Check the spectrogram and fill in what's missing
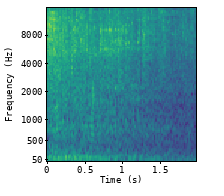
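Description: A Confringo explosive spell bursts with a loud, low, rumbling boom in the Hogwarts Legacy video game, its blast decaying over about two seconds with no talk heard.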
